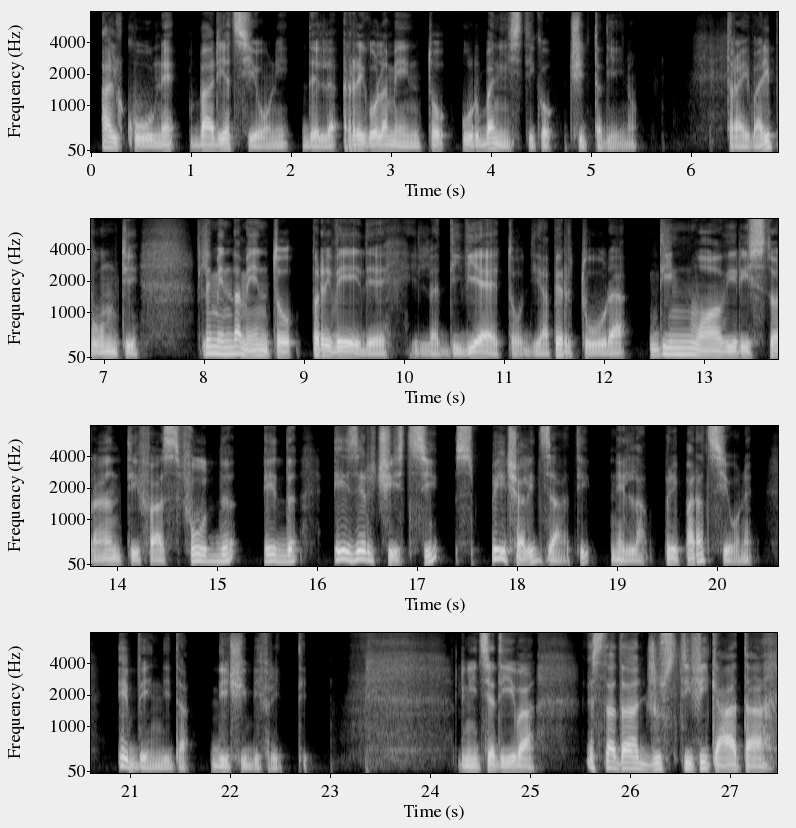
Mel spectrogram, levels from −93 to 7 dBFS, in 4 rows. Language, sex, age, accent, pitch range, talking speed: Italian, male, 50-69, native, 70-100 Hz, 75 wpm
